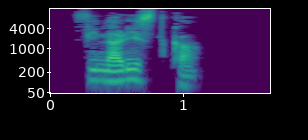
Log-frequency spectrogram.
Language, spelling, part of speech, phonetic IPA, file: Polish, finalistka, noun, [ˌfʲĩnaˈlʲistka], Pl-finalistka.ogg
